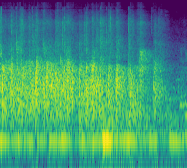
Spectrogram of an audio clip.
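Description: A church congregation claps loudly and steadily, a dense, even applause that fades slightly toward the end, with no speech over it.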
